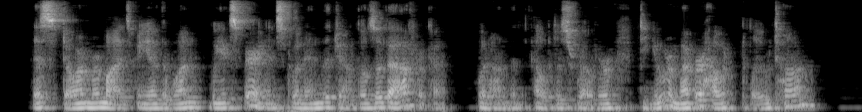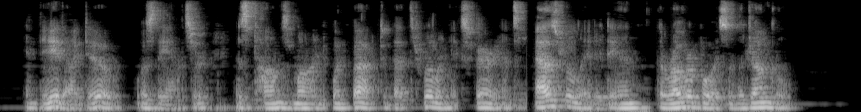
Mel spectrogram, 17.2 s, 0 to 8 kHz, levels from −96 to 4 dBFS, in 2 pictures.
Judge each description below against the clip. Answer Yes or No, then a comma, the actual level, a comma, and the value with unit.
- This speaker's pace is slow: No, average, 180 wpm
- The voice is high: No, low, 120 Hz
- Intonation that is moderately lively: No, narrow, 1.8 semitones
